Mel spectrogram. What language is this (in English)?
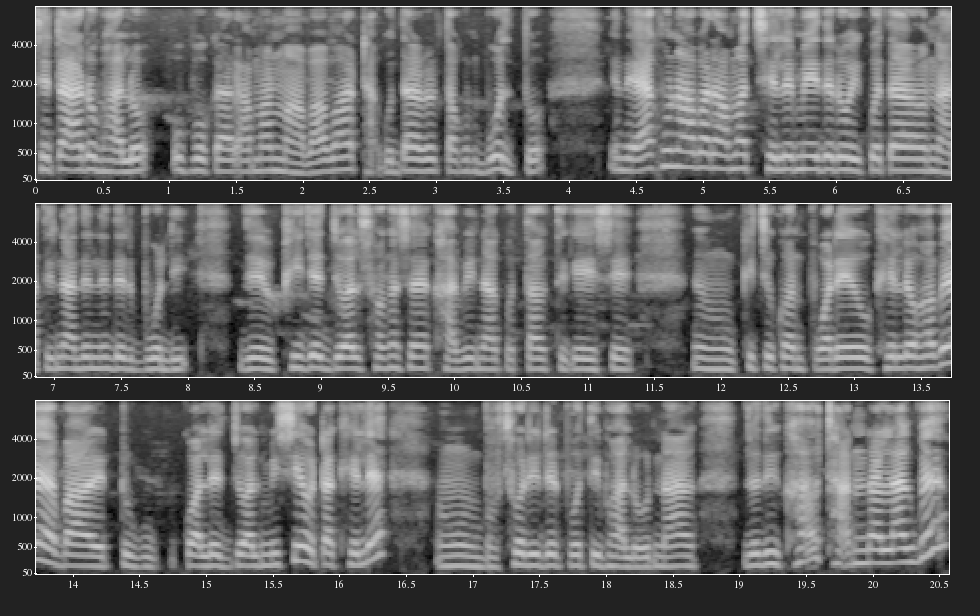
Bangla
